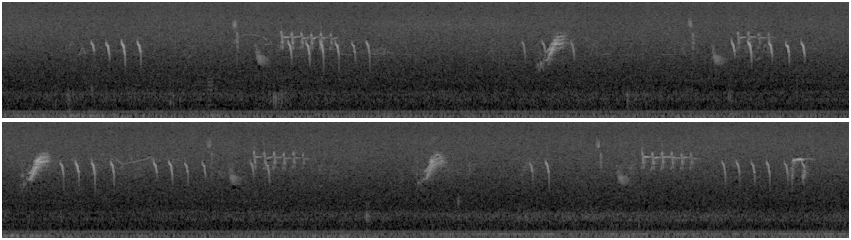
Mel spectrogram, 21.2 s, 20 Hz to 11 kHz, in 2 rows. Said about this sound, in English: So recording at 7:34, still hearing tons of flight calls coming from this bird.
